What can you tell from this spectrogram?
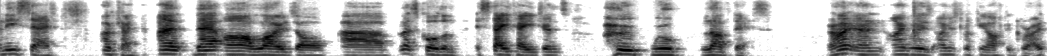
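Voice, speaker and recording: Somewhat breathy, this man speaks at a medium pitch. His pace is very slow, with ordinary pitch variation. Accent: English. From England. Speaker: business consultant. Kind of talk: live stream talk to camera. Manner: casual, energetic, profane.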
